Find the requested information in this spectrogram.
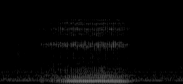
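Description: A single brief snoring breath with a low rumbling buzz and faint whistle in a quiet room.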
